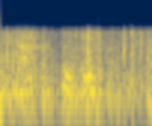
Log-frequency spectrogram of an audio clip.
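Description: A few soft, short laughs under a steady low hum, with faint rustling and handling clicks as the camera is moved about close to clothing.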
